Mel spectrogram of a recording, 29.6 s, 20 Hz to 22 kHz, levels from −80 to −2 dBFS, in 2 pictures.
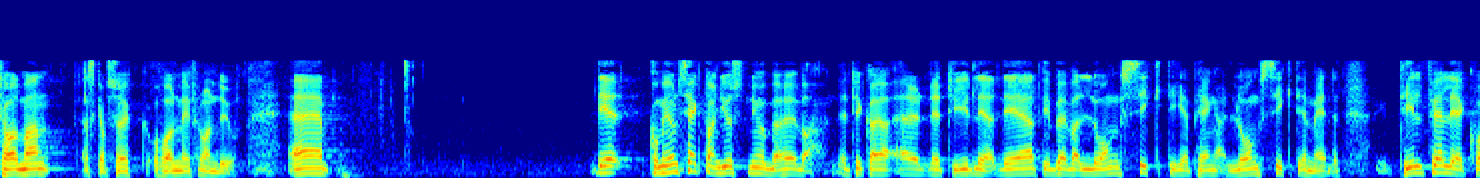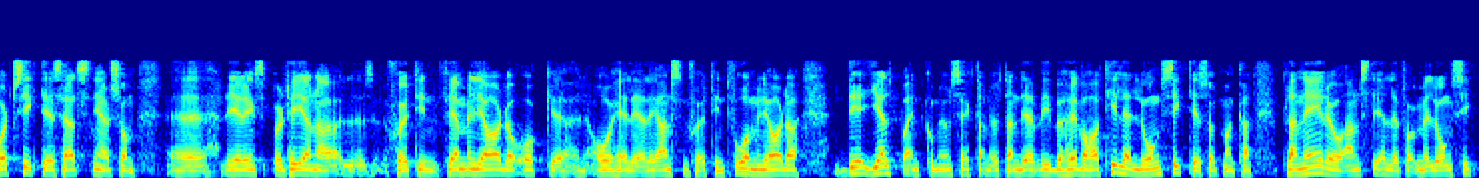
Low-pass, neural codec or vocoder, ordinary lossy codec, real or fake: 5.4 kHz; none; MP3, 32 kbps; real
